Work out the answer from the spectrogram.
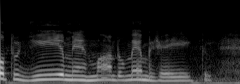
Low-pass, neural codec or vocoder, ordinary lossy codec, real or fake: none; codec, 16 kHz, 2 kbps, FunCodec, trained on LibriTTS, 25 frames a second; none; fake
